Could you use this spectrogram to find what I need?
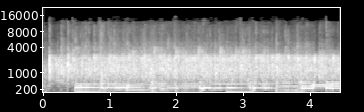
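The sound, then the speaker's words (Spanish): At a book presentation in Zaragoza, the audience claps along to a closing song. Steady rhythmic palmas form a dense layer over a simple melody of repeating low notes. “Allá, seguid con las palmas, pero al ritmo.”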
